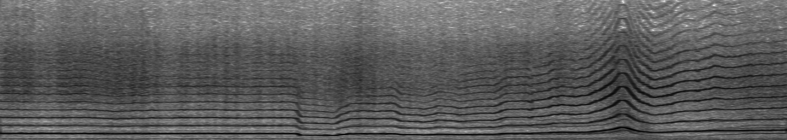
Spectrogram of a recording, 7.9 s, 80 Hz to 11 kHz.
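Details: New-frame quad with new Xing 2207 2450kv motors, 5x4 V1S props, 4S 1500 battery, Bardwell F4 V1 FC, Spedix 30A BLHeli32 ESCs, Betaflight 4.1 with RPM filtering: high motor whine rising and falling with throttle over a faint constant buzz; in-flight oscillation, cause unknown.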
